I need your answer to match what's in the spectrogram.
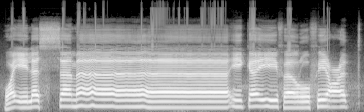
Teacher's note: یہاں پر مد متصل ہے 4 الف کی مقدار کے برابر کھینچ کر پڑھیں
